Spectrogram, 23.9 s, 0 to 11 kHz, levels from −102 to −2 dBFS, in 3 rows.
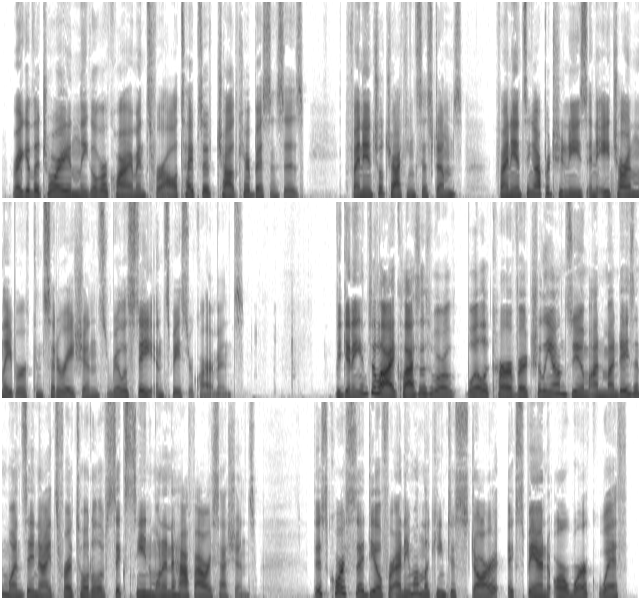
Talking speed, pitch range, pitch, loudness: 160 wpm, 200-245 Hz, 215 Hz, -31 LUFS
